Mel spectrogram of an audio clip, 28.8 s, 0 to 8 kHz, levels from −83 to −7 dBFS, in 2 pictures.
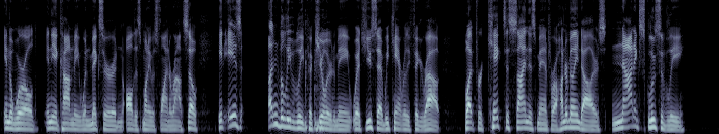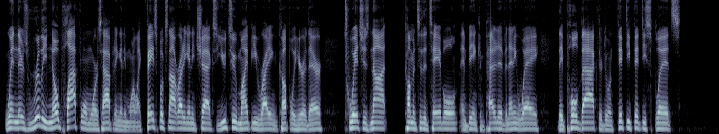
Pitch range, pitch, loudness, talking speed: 110-135 Hz, 120 Hz, -30 LUFS, 180 wpm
